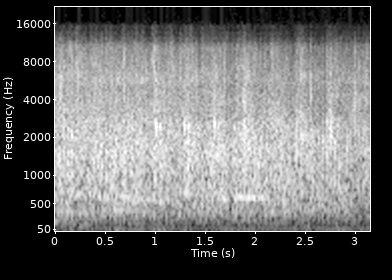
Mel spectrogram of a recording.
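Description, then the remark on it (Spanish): An audience claps for the Lord in the morning in sustained, dense applause, a steady wash of many hands at an even loudness for the whole stretch, with no voices standing out. “Regálele un aplauso al Señor esta mañana.”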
